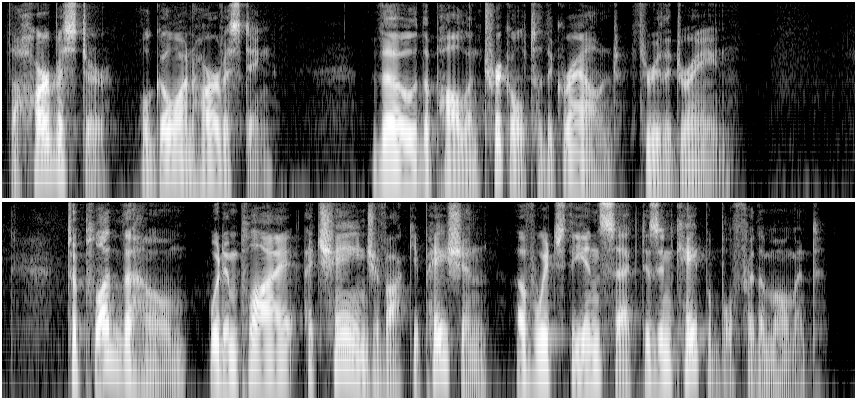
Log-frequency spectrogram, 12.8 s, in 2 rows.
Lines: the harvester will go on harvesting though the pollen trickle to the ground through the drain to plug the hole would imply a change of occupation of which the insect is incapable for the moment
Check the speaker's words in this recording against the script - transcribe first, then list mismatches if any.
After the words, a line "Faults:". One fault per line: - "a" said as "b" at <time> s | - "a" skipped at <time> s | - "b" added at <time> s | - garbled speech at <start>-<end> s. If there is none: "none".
the harvester will go on harvesting though the pollen trickle to the ground through the drain to plug the home would imply a change of occupation of which the insect is incapable for the moment
Faults:
- "hole" said as "home" at 7.4 s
